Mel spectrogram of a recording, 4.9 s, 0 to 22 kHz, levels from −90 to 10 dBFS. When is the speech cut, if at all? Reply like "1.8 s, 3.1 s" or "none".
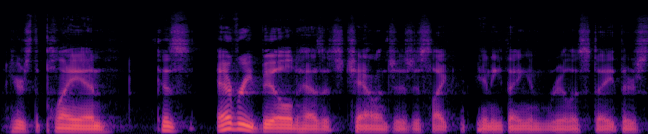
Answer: none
